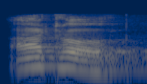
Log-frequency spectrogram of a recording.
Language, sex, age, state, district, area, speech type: Odia, male, 30-45, Odisha, Kalahandi, rural, read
